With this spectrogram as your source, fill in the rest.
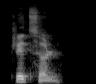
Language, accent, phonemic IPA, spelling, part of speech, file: French, France, /kle d(ə) sɔl/, clé de sol, noun, LL-Q150 (fra)-clé de sol.wav
- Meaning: alternative spelling of clef de sol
